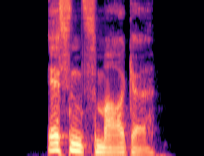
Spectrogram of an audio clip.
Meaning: food stamp
- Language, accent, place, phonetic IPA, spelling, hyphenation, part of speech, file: German, Germany, Berlin, [ˈɛsn̩sˌmaʁkə], Essensmarke, Es‧sens‧mar‧ke, noun, De-Essensmarke.ogg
